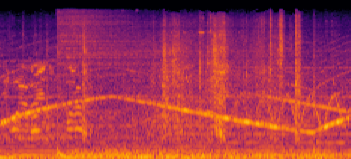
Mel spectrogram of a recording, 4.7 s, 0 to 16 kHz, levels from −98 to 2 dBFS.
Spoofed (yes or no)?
no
